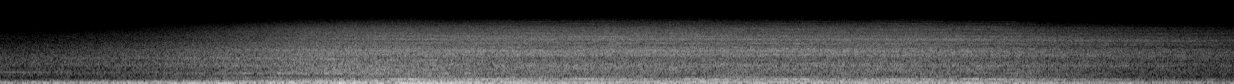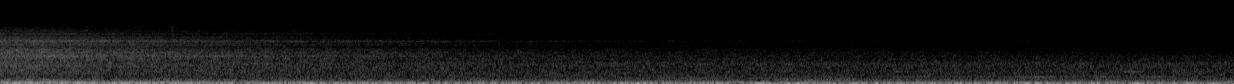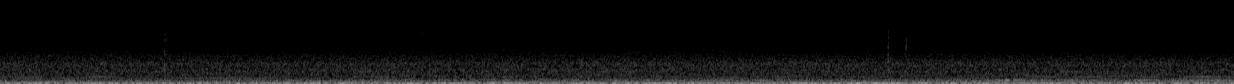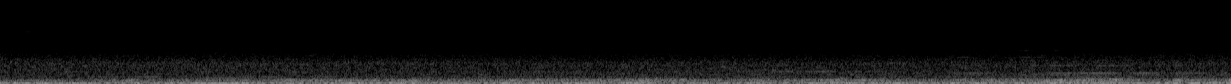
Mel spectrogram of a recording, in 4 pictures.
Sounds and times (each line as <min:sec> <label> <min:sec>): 0:00.0 a plane roars above 0:27.8
0:00.0 trains 0:49.3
